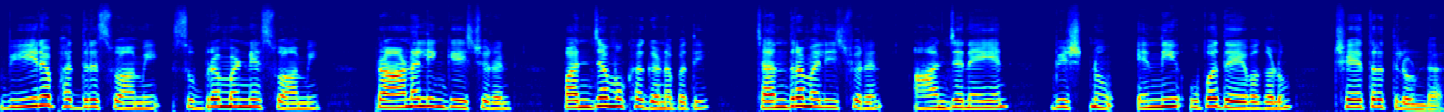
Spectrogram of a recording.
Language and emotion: Malayalam, neutral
